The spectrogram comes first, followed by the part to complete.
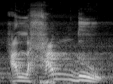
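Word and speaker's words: الحمد: আজকে মুফাসসিরে কোরআন হইছে যেই হাটা আমরা ঠিক কন্ঠনালী শক্ত করে উচ্চারণ করি আলহামদু এটার অর্থ হলো প্রশংসা আর যদি আপনি এখানে হাটাকে শক্ত করে না বলে হায় হাওয়াজ বলেন অর্থ পুরা উল্টে যাবে অর্থ হলো ব্যর্থতা আলহামদুলিল্লাহি রাব্বিল আলামিন সকল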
